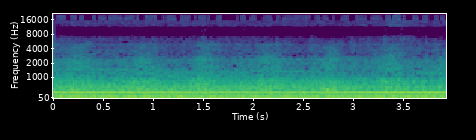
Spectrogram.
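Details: Electrolux LTE12 washing machine, previously making loud noise, with the motor reinstalled after repair: a steady, even hum with a smooth low rumble and no grinding or rattle, so the motor runs normally.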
